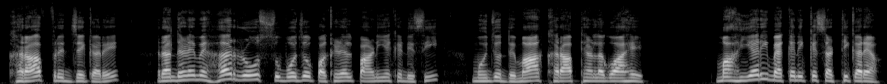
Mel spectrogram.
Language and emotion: Sindhi, angry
